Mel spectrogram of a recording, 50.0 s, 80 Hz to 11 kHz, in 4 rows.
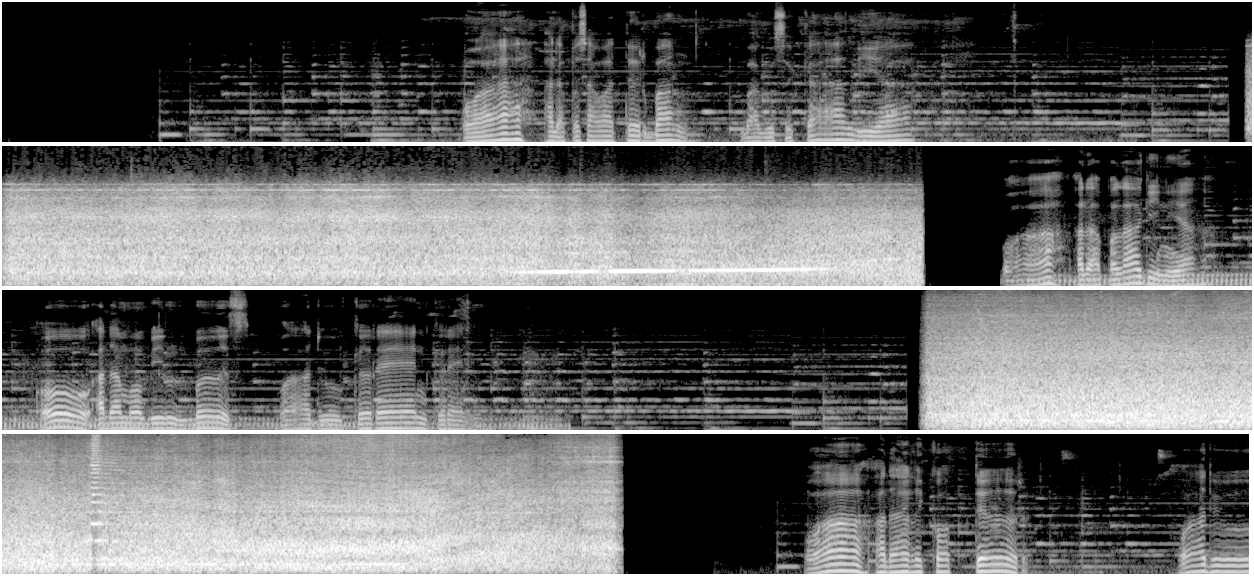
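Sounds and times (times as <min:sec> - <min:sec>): airplane engine whine: 0:12.4 - 0:21.7, 0:34.2 - 0:43.7
road vehicle noise: 0:12.5 - 0:21.7, 0:29.9 - 0:30.7, 0:34.2 - 0:43.7
faint horn-like tone: 0:38.3 - 0:38.9.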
